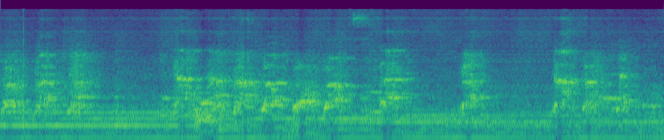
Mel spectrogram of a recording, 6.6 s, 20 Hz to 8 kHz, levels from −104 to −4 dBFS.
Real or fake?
fake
